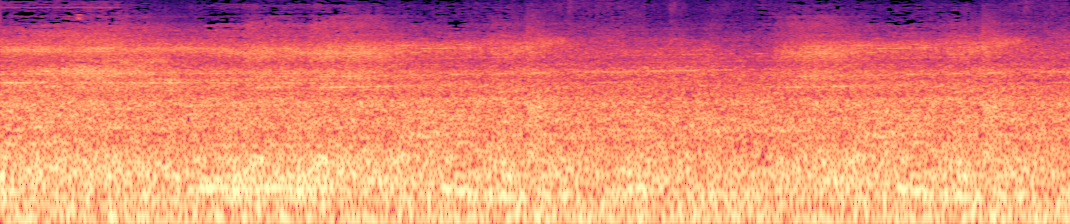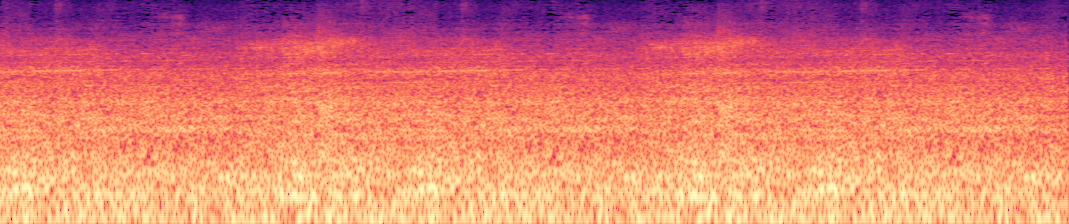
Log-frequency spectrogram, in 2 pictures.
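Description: Steady ambient rumble and hum of an underground railway station platform, even in level throughout, with no train arriving or departing.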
